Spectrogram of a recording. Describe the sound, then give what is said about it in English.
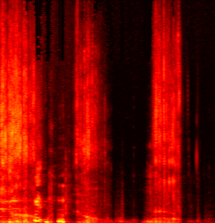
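Loud crunching of potato chips being bitten and chewed, a few sharp bursts of crackling in quick succession with a brief pause, no talking. “This episode is also sponsored by the crunch of my chips.”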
